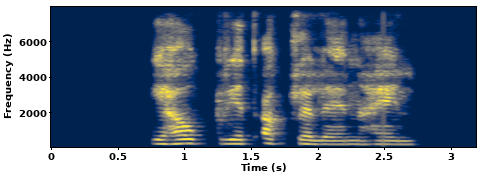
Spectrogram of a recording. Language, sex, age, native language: Icelandic, female, 9, Icelandic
